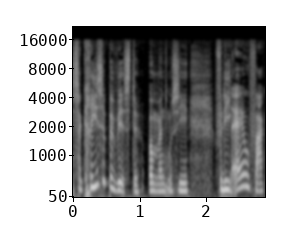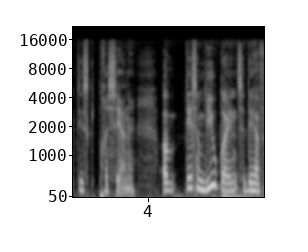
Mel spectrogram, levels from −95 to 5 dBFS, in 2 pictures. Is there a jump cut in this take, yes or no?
yes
